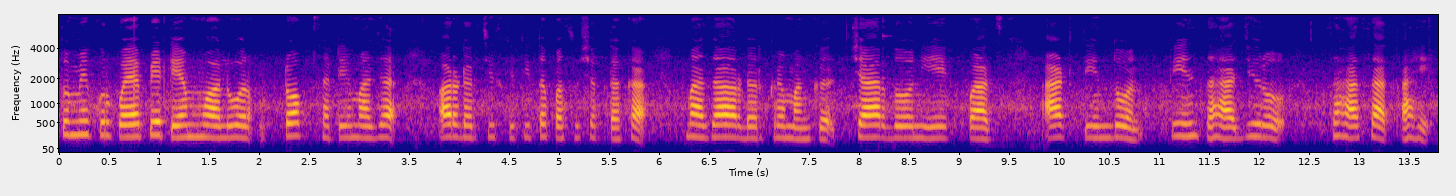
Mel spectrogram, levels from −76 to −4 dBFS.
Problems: constant background noise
